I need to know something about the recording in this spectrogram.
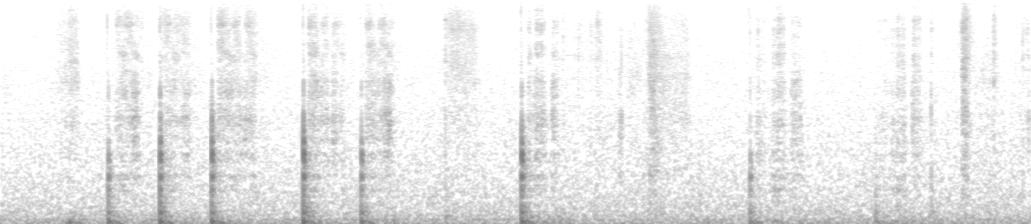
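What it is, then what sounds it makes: Pencil writing on paper. A wooden graphite pencil writes on a thin white paper sheet resting on a desk, with dice lying untouched nearby. Soft, continuous scratching strokes are broken by several sharp, short ticks as the pencil lands and lifts. The sound is quiet and close, with a dull low thump under each stroke.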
